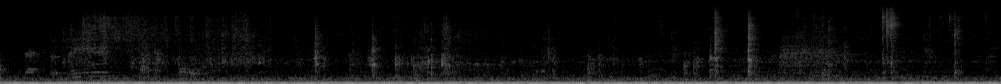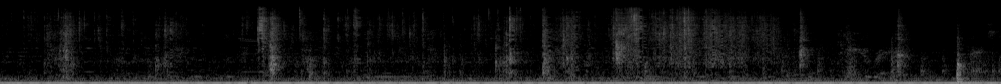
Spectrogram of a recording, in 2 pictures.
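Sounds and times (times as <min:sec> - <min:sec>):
steady low hum: 0:00.0 - 0:20.0
crinkling and rustling handling: 0:00.3 - 0:19.2.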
